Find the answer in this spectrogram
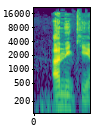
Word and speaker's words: Aniki: So, this is Aniki MMA, or Aniki MMA. That's the proper pronunciation, but yeah.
